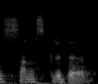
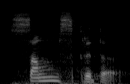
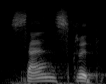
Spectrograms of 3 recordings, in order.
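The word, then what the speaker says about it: संस्कृत: If you wish to pronounce Samskrita, then this is the pronunciation. Samskrita. Samskrita, that's the pronunciation actually.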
